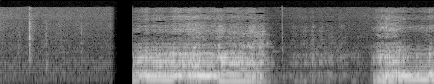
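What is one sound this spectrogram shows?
A lion roars loudly and close by.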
